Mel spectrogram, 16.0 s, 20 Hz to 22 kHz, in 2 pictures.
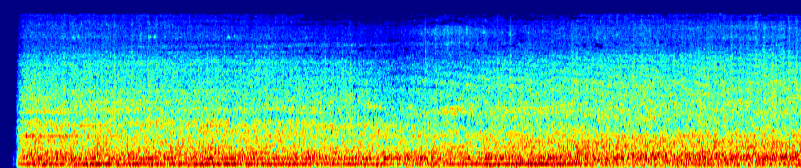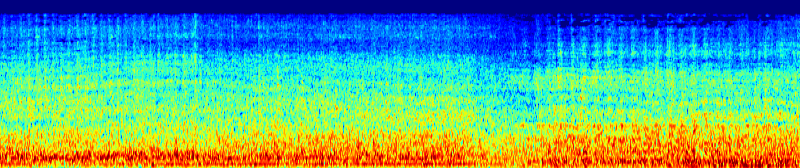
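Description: Kubota combine harvester's diesel engine running with a steady hum. About 13 seconds in, the hum drops to a lower pitch and the sound dips briefly, then runs on a little louder.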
